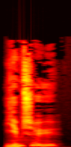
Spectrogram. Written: hjemsøge

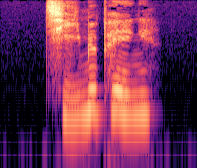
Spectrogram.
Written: timepenge

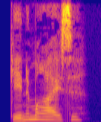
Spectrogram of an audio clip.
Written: gennemrejse

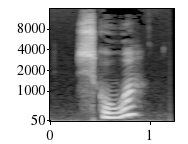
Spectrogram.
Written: SCOREN

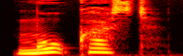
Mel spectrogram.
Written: mokost

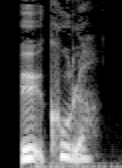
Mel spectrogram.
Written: økuller

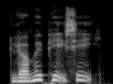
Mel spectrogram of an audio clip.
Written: lomme-pc

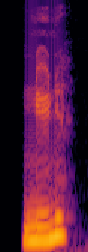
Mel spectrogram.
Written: nynne

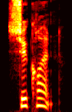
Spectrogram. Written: søgrøn

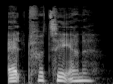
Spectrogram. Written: altfortærende

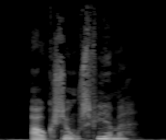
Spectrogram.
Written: auktionsfirma

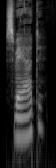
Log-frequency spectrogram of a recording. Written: sværte

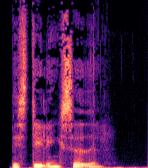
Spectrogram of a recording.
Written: bestillingsseddel

